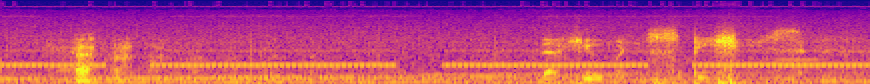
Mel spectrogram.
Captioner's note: Krupp laughs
